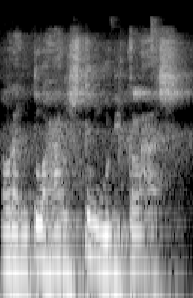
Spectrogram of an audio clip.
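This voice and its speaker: A male pastor preaching a sermon in a lively, animated style, with wide swings in his delivery. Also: normal speed. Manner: animated preaching with big pitch swings and acted child cries. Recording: echoey church hall.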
